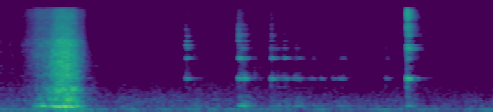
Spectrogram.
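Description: A brief loud scraping rub near the start, then light metallic clinks that ring briefly, ending with a sharper clink about four seconds in: a measuring gauge being set inside the bore of the radial drill's spindle bearing.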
